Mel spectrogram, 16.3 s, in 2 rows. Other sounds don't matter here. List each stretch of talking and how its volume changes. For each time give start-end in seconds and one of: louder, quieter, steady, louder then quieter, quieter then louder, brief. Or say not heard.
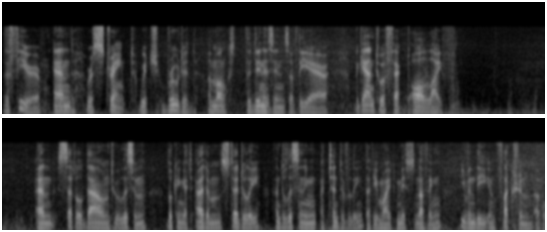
0.0-6.6 steady
8.6-16.2 steady.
